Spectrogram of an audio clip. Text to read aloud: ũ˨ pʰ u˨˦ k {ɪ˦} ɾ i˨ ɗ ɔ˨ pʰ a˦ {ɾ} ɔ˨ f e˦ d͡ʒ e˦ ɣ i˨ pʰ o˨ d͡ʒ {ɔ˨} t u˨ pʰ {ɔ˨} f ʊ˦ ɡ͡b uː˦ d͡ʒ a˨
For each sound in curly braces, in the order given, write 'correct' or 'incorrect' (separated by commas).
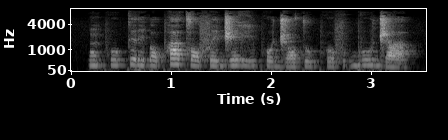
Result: correct, incorrect, correct, incorrect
